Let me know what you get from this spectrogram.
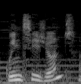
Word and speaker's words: Quincy Jones: Además estás inmerso ahora en un nuevo proyecto con Quincy Jones. Dime si me equivoco el nombre, porque es que yo para la pronunciación... – No, lo has dicho perfectamente.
